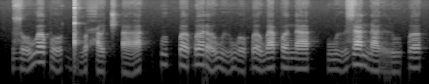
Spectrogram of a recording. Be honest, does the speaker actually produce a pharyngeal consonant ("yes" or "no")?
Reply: yes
